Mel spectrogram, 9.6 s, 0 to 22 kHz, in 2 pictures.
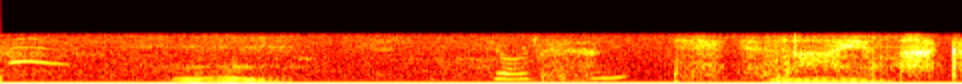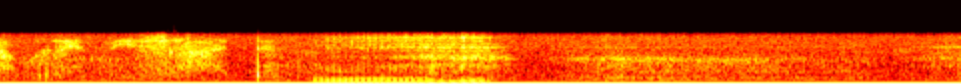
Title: snoring 1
